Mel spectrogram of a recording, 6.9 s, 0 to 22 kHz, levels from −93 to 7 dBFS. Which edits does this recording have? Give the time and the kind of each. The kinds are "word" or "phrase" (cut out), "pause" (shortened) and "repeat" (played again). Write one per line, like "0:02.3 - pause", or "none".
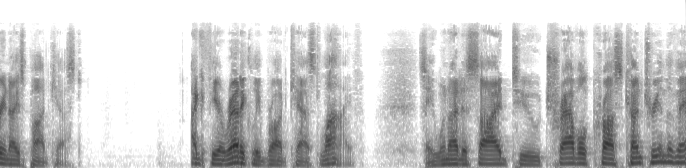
0:02.0 - word
0:04.3 - word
